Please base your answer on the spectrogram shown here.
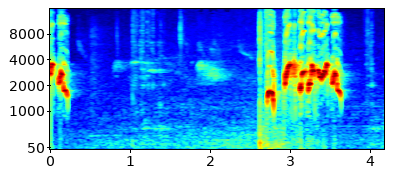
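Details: Thai red-whiskered bulbul song used to tutor young birds: a short note at the start, then after a pause one quick, lively phrase of five or six clear, bouncing whistled notes.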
